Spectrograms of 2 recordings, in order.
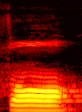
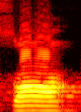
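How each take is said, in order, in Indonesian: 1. Vokal "so" diucapkan dengan bibir dimonyongkan dan membulat. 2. Vokalnya terbuka, tanpa bibir dibulatkan. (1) "bukan so. Nah, tidak seperti itu" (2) "letak tebal tipis huruf bukan pada mulut tapi pada lidah"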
